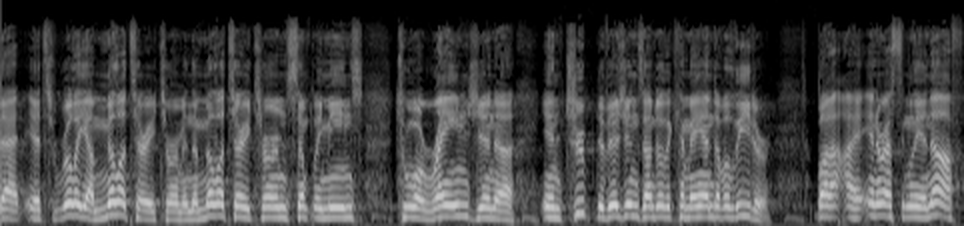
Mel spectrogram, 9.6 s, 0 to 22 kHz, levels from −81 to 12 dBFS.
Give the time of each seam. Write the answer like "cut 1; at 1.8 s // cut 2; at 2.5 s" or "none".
cut 1; at 8.0 s

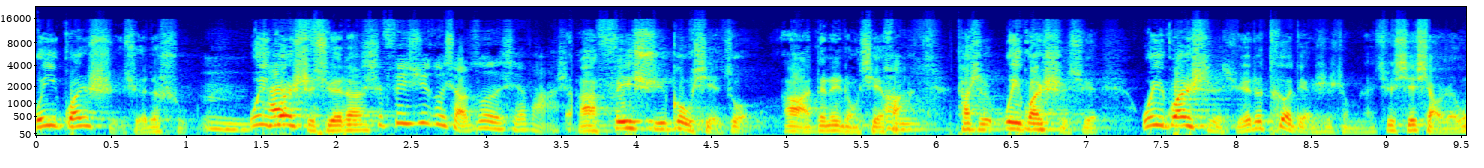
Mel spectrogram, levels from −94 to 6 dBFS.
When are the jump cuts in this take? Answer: none

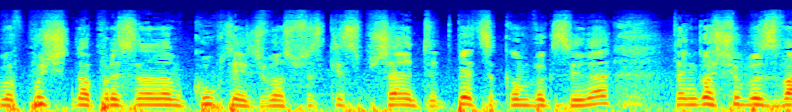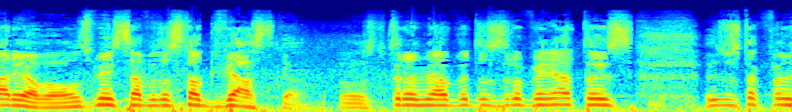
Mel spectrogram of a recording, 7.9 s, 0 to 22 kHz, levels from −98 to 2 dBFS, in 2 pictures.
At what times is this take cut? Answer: cut 1; at 2.2 s // cut 2; at 5.9 s

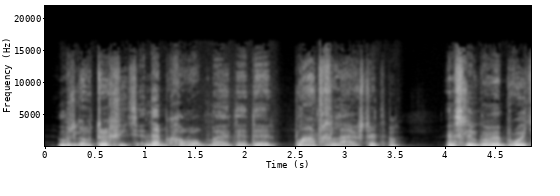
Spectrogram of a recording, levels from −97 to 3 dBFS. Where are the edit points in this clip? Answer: cut 1; at 2.0 s // cut 2; at 3.4 s

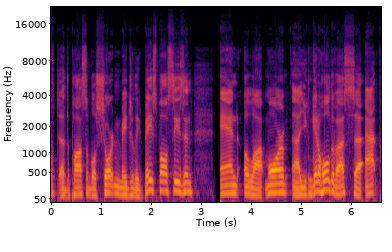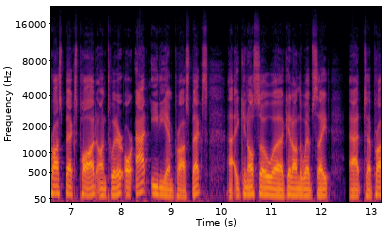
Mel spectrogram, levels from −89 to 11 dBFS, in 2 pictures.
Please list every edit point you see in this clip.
none

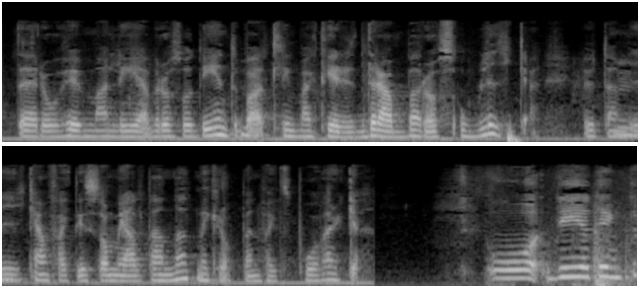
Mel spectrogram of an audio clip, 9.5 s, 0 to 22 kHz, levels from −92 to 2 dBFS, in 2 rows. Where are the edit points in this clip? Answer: cut 1; at 8.4 s

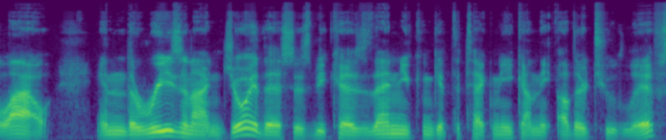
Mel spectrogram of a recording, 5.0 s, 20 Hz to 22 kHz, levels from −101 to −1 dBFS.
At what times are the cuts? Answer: cut 1; at 1.5 s

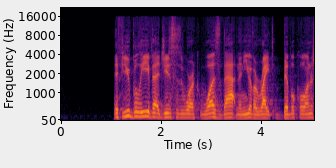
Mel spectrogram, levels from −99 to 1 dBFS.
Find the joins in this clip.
cut 1; at 3.5 s

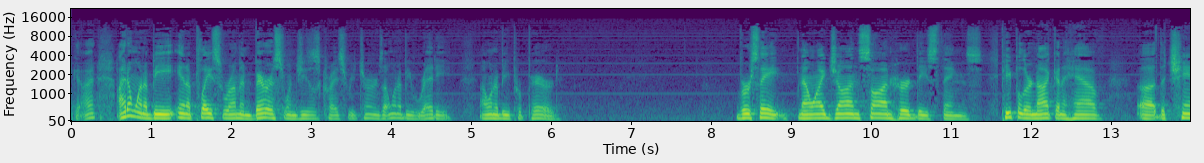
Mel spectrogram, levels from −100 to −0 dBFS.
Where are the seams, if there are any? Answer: cut 1; at 11.6 s

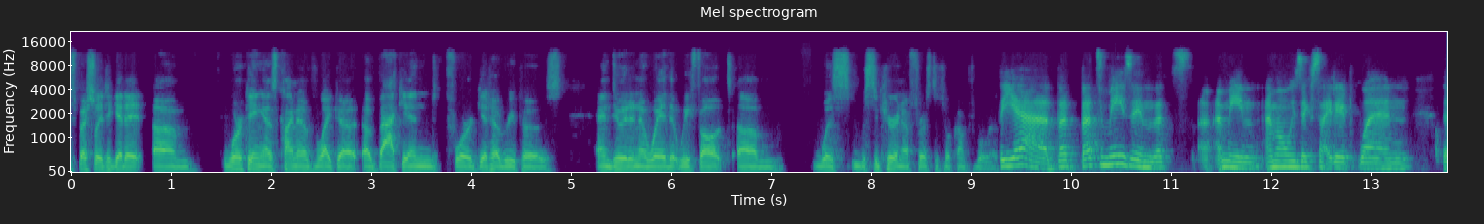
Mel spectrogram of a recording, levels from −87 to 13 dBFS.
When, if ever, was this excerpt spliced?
none

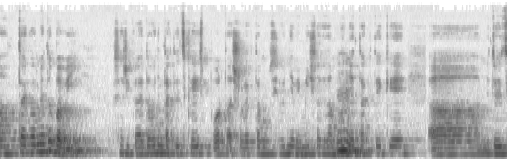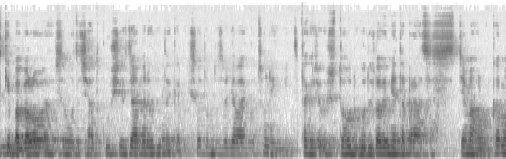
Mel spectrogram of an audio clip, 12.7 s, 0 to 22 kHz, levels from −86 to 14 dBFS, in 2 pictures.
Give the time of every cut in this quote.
cut 1; at 8.4 s // cut 2; at 11.0 s

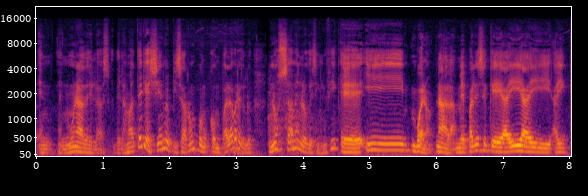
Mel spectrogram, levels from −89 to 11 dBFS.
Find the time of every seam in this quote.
cut 1; at 4.5 s

